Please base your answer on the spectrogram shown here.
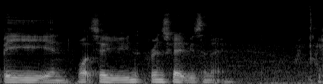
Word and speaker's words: Beinn: Is it Ben or Ben? It's pronounced Ben, bro. Like Ben.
